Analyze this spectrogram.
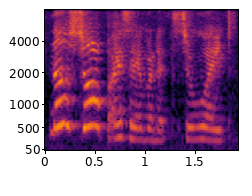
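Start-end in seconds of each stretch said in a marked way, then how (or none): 0.0-0.6 high, loud cry of alarm; panicked shout. Acted. Narrator shouting to stop the kid's wish, high and loud. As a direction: yell to stop it before it's too late.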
